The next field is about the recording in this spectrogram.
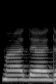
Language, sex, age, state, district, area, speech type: Sindhi, female, 18-30, Gujarat, Junagadh, rural, read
